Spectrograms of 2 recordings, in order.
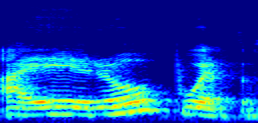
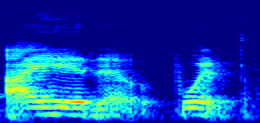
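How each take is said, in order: First: Said with a Spanish accent and a soft R. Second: The same.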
